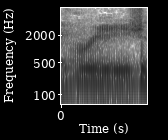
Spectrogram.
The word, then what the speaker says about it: Riege: R-I-E-G-E. It's like Rigi.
